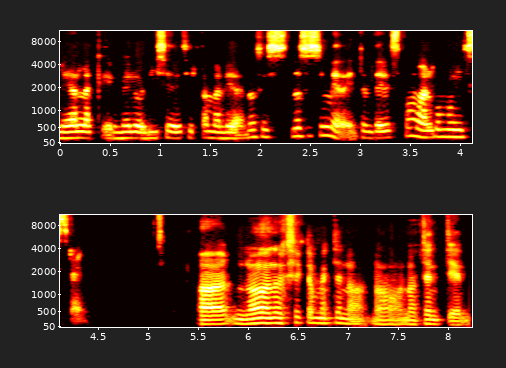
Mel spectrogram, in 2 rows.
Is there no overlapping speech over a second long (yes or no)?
yes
